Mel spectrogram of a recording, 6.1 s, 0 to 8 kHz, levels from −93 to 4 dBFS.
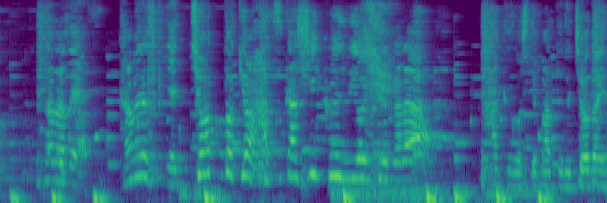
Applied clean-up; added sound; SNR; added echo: classical method WPE with log-MMSE.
